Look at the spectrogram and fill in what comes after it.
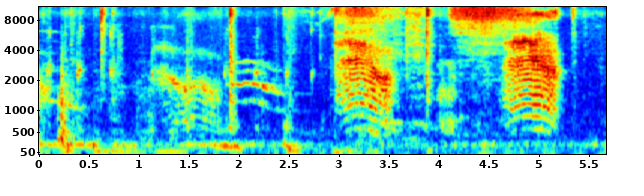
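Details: Abandoned cats at a rescue shelter as their food runs low: soft sounds and a human voice at first, then two long, loud, wavering meows, each lasting about a second, with a low background hum.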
